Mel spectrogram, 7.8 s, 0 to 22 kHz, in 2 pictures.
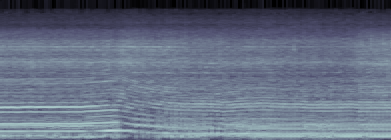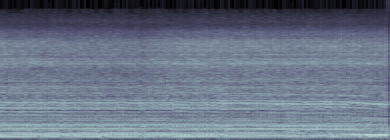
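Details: Hyundai 450 chainsaw after carburetor diaphragm replacement (previously dropped back under throttle and stalled while cutting): drops off a high scream, then climbs back to a steady, clean high rev without stumbling; runs and revs normally.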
